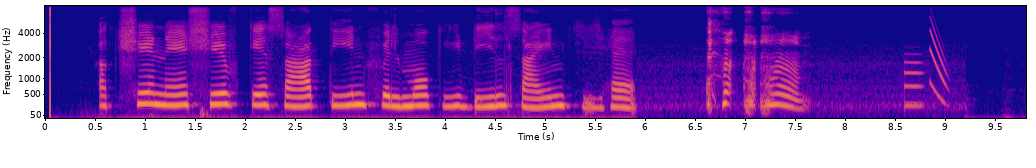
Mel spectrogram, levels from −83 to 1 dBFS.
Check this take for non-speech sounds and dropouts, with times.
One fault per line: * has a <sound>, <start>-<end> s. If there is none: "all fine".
* has a throat clearing, 6.6-7.7 s
* has a chirp, 8.6-9.1 s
